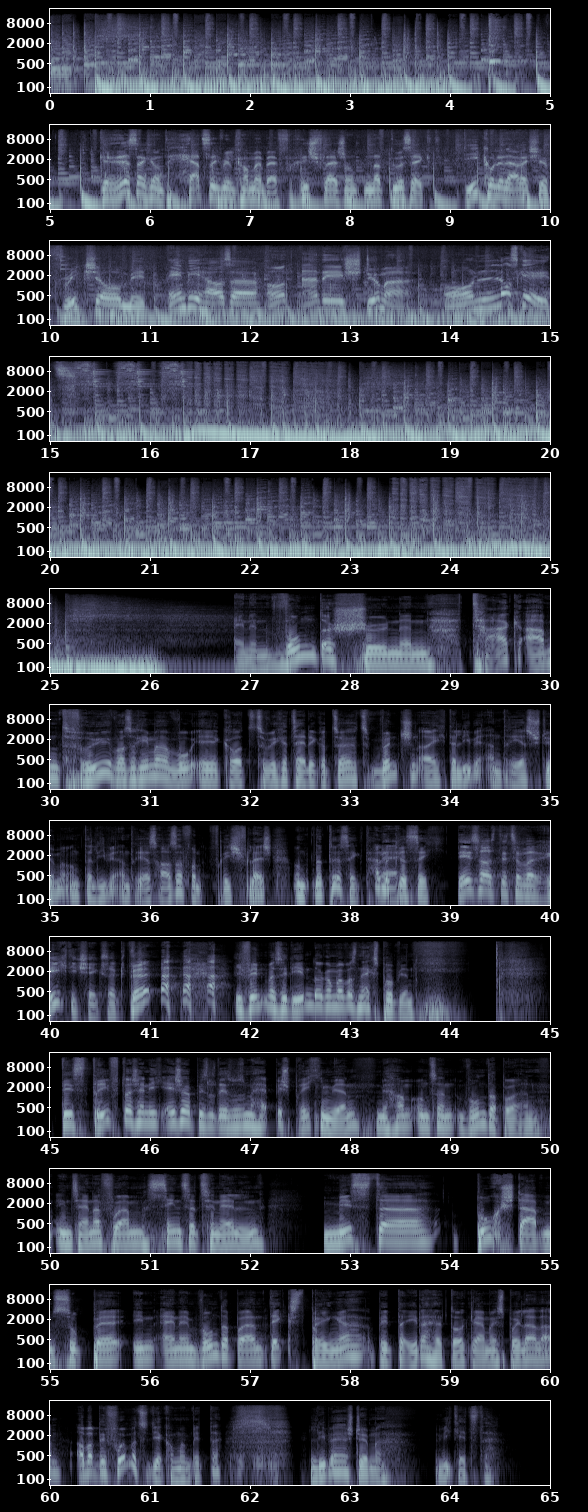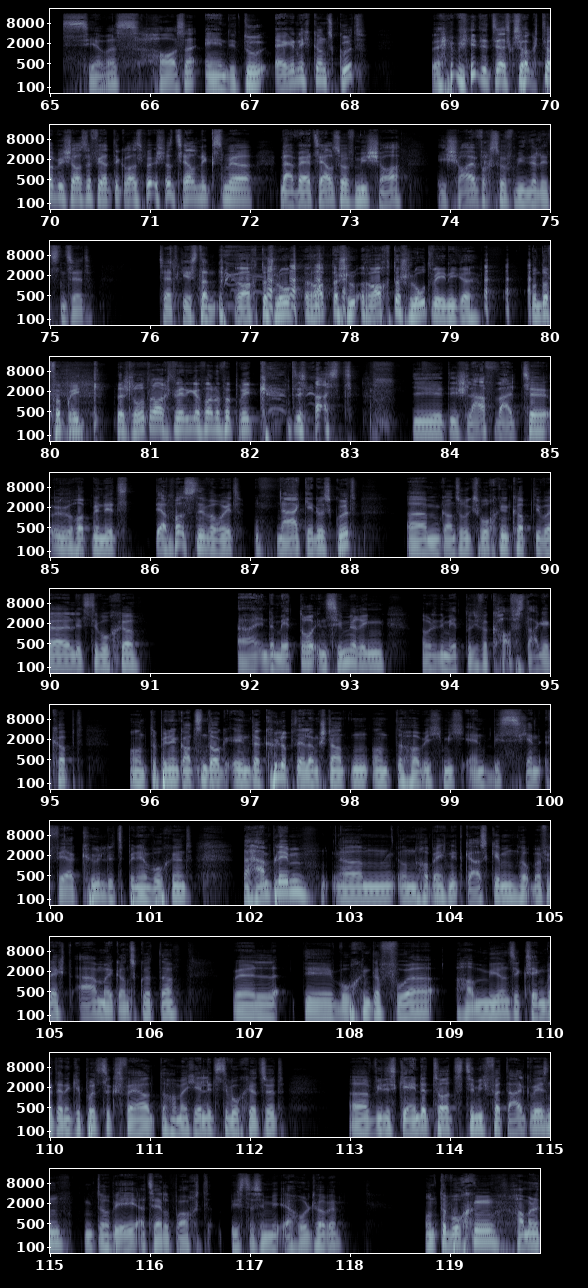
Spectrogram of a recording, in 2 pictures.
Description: Ein Gespräch darüber, wie man sich selbst wieder besser steuert, bevor man versucht, ein Team oder ein Unternehmen zu führen.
